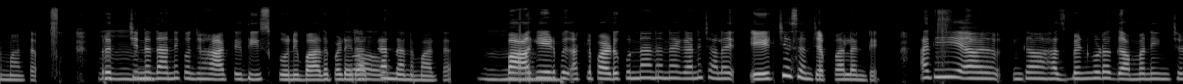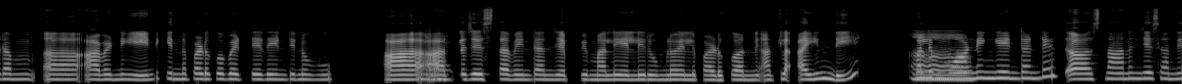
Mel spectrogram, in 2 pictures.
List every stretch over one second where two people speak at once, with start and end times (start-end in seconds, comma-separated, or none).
none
